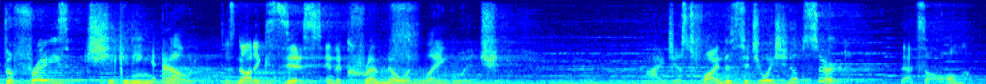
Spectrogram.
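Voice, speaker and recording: A proud crown prince and warrior speaks with haughty, sardonic gruffness and a lively range of pitch. It is game cutscene acting, with music behind and a hall-like reverb. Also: male voice, slow pace. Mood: scornful.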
